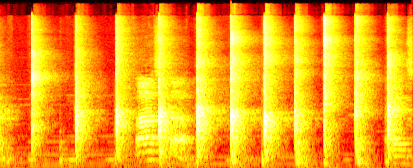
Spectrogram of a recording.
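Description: Hands clapping in a steady rhythm during a strength and balance warm-up routine, about ten sharp claps spaced roughly half a second apart, with an instructor talking over them and music underneath.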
